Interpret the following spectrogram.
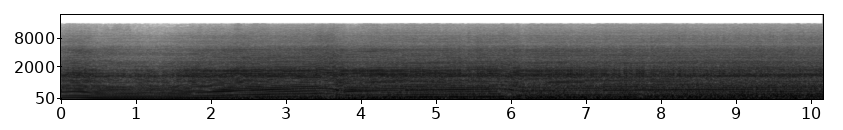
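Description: Suzuki GSX-R150's single-cylinder engine accelerating hard from a standstill. Its pitch climbs, drops sharply at upshifts about four and six seconds in, then climbs slowly again.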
